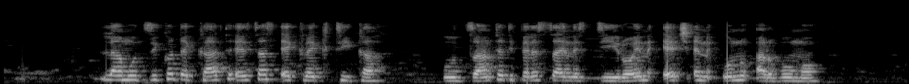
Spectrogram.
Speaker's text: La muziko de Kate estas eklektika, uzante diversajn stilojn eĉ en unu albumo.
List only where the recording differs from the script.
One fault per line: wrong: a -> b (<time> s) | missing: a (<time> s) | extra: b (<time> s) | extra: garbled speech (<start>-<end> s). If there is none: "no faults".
no faults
